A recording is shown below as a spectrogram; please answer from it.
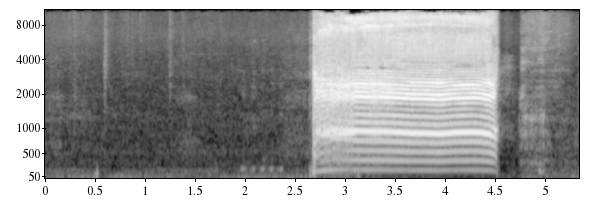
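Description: A sheep gives one loud, drawn-out, nasal scream lasting nearly two seconds, steady and harsh.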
